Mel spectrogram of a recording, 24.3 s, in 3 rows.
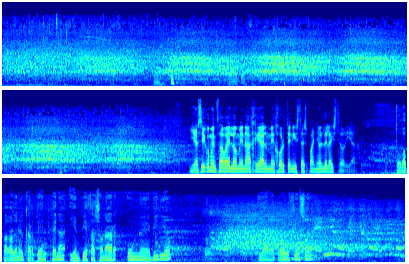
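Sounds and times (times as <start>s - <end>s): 
arena crowd ovation at the Martín Carpena in Málaga: 0.0s - 12.2s, 18.3s - 24.2s
speech: 3.0s - 3.6s, 4.6s - 5.1s, 11.9s - 20.4s, 21.3s - 22.6s.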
